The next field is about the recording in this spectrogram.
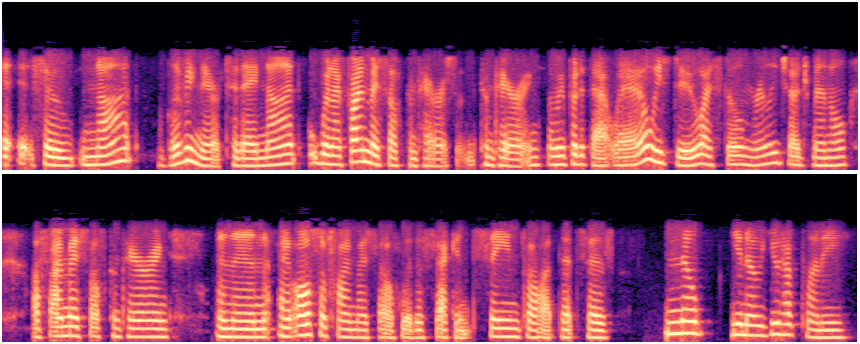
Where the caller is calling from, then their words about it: Atlanta, Georgia, United States; Oh, sorry. Yeah, Atlanta, Georgia.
